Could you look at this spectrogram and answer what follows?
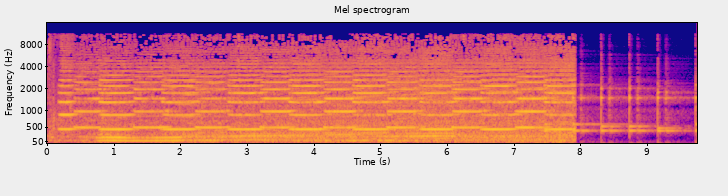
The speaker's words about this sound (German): Beide steigen ins Auto und fahren mit Blaulicht und Sirene zum Netherfeld Einkaufszentrum.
